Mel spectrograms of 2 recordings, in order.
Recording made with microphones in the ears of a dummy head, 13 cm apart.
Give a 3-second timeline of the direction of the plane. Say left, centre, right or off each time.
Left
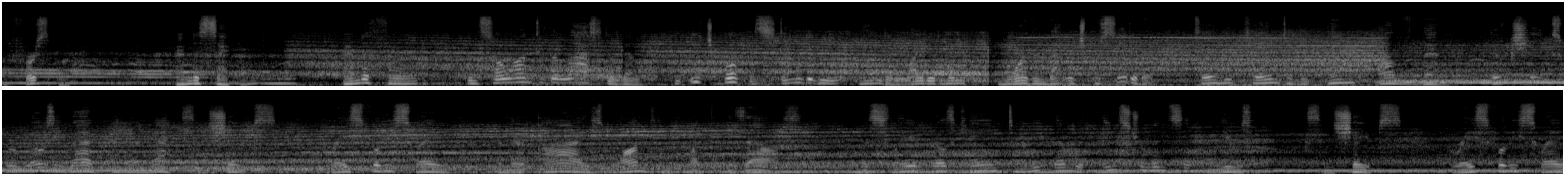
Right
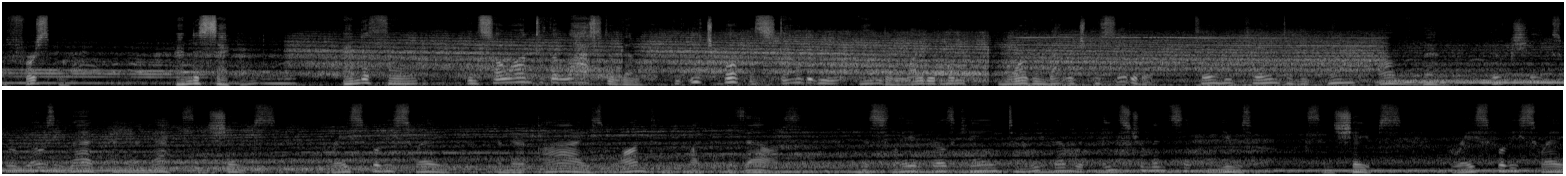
right, right, right, right, centre, left, left, left, left, left, left.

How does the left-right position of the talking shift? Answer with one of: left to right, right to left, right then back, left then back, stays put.
right to left.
